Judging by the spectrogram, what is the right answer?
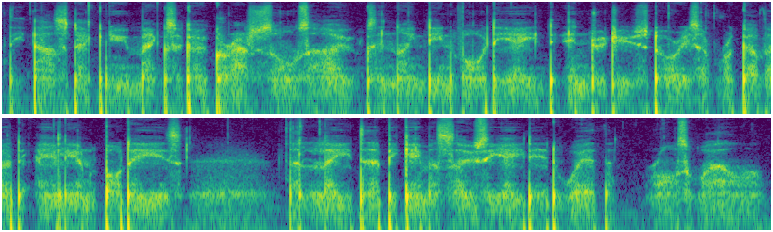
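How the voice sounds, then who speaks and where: An ASMR narrator who whispers from start to finish. The delivery is soft and unhurried, following a script like a documentary read, with breath in place of voiced tone. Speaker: host.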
